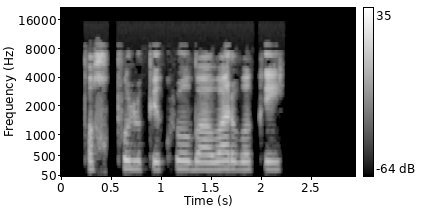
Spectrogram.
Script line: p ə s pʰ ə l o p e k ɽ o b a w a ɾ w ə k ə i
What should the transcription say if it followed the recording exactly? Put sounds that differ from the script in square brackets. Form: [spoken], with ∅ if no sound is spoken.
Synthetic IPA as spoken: p ə [x] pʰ ə l o p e k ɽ o b [ɑ] w a ɾ w ə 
